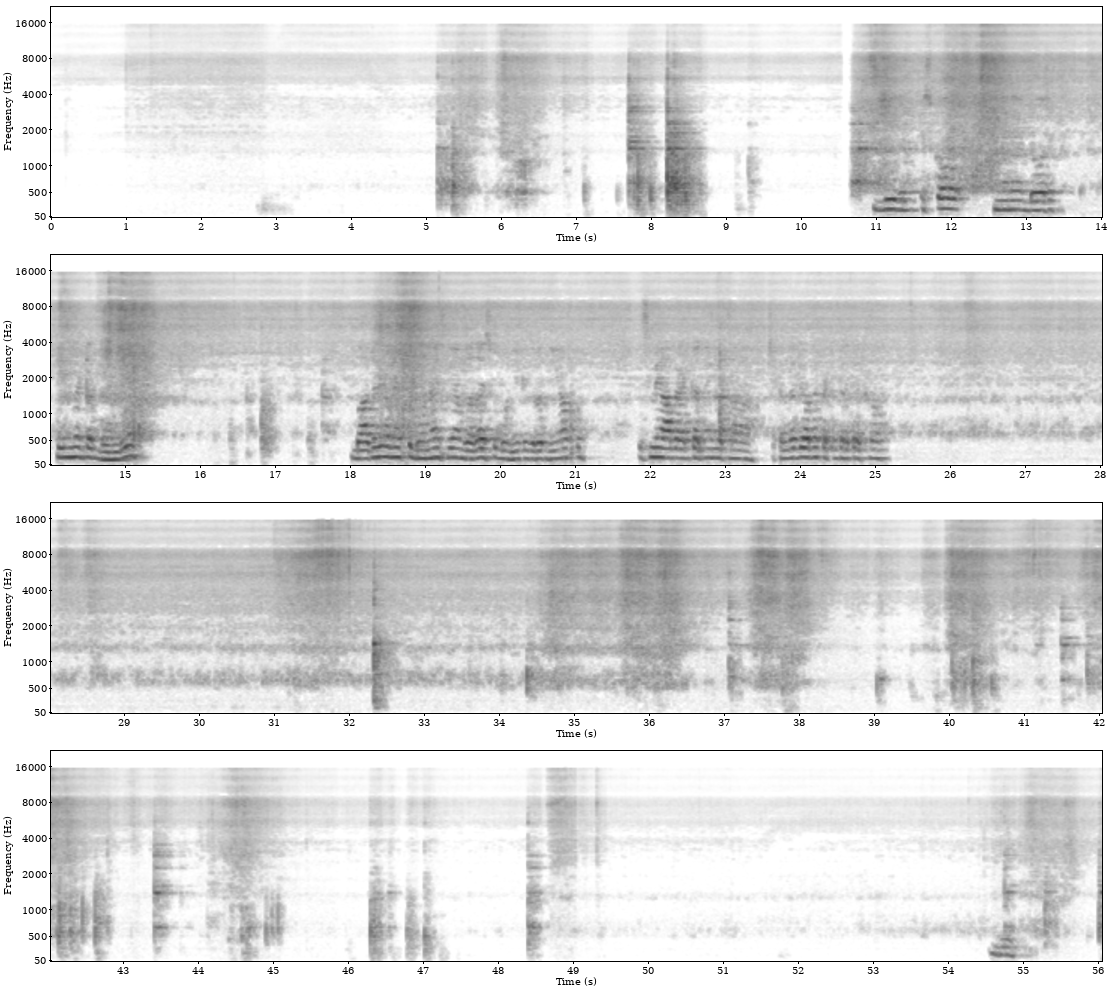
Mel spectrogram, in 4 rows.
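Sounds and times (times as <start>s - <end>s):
meat sizzling in a pot: 0.0s - 56.0s.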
